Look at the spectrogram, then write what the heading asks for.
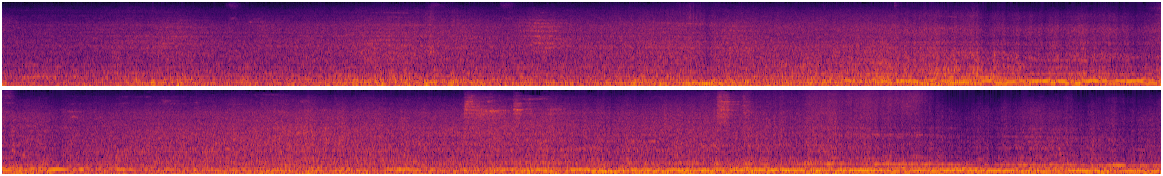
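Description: Zurich S-Bahn double-deck push-pull train running past close by: a steady rumble of wheels on rail with occasional sharp clicks, growing louder over the first few seconds. About nine seconds in, a low electric hum joins and holds, sinking slightly in pitch near the end.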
